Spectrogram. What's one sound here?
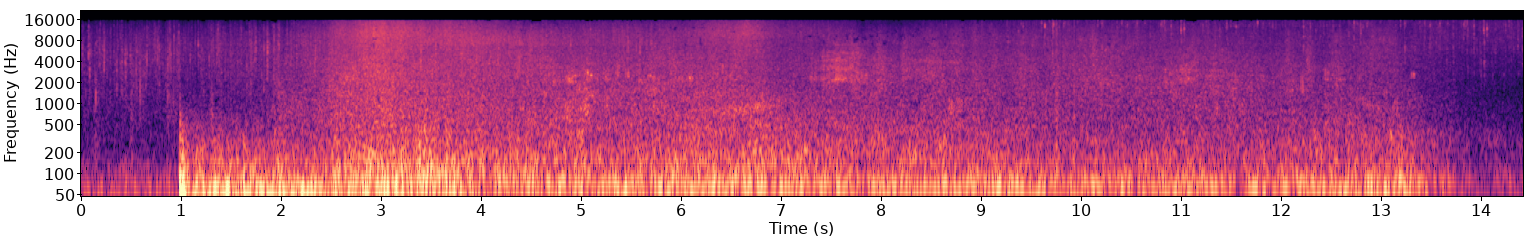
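A deep magical rush swirls and rumbles.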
